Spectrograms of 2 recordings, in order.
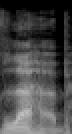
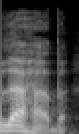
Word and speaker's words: Lahab: Also, make sure you note down the pronunciation of Lahab. It's Abu Lahab, not Abu Lahab.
